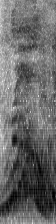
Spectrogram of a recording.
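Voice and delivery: imitated rowing command, bellowed high and loud; hammed-up high shout; Maggie. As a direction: yell it across the raft like a teammate. Imitates Maggie yelling on the raft.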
